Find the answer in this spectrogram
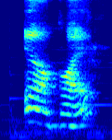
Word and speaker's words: Örebro: So you're in, we looked up how to pronounce this and I already forgot again. Örebro, which is the fourth largest city in Sweden at this point in time.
